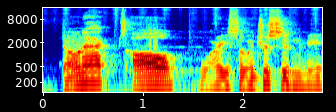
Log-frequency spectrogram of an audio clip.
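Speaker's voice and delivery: ordinary talk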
